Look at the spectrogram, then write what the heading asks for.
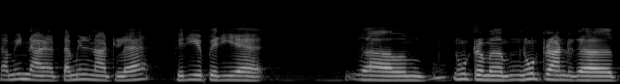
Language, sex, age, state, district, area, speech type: Tamil, female, 45-60, Tamil Nadu, Madurai, urban, spontaneous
